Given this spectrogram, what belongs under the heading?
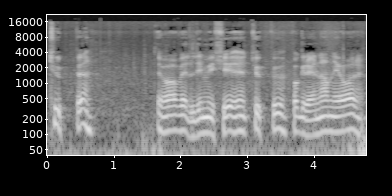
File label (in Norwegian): "tuppe", Numedalsmål; De va gødt tuppeår i år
